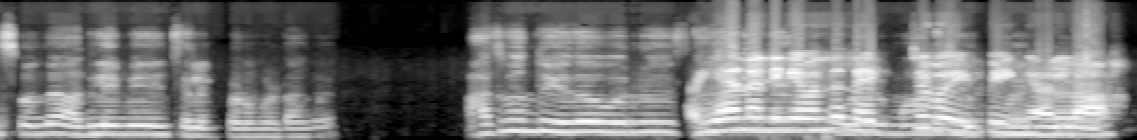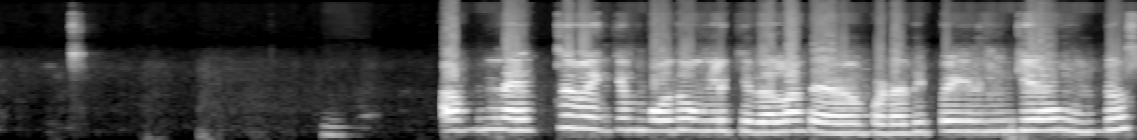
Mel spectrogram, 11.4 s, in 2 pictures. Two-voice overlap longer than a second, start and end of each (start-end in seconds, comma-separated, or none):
3.6-5.4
